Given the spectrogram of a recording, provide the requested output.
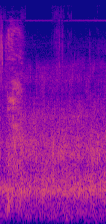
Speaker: I'm hearing some noises and it sounds like there's a leak somewhere underneath one of these bushes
